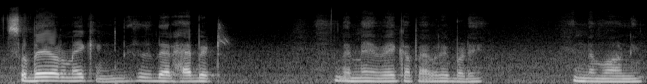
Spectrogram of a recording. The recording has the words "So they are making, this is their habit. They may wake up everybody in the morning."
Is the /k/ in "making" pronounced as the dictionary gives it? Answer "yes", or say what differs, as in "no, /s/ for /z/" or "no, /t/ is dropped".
yes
